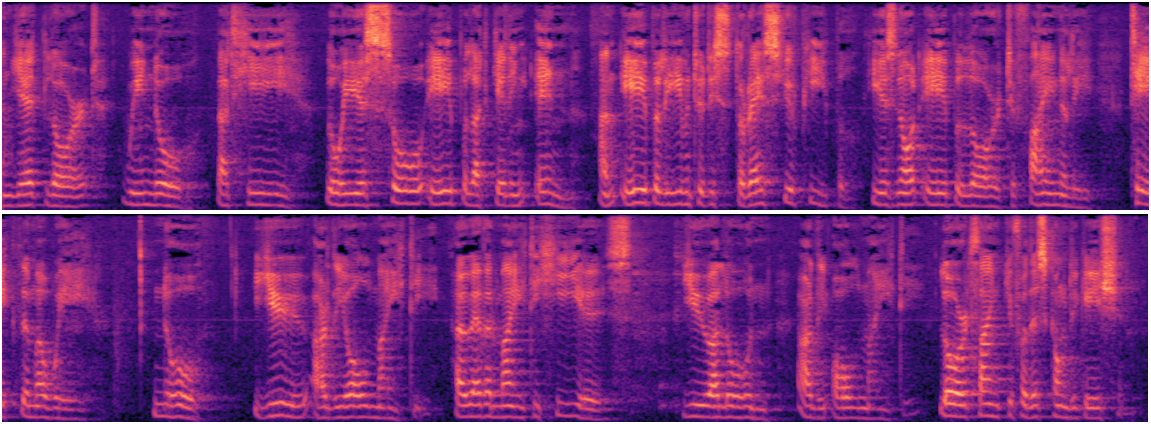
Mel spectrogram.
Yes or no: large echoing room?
yes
